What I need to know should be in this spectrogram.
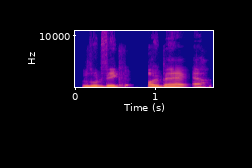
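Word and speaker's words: Ludwig Åberg: touch briefly on um Ludwig obey I believe is now the correct pronunciation uh he he clarified that across the weekend so it's oh there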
